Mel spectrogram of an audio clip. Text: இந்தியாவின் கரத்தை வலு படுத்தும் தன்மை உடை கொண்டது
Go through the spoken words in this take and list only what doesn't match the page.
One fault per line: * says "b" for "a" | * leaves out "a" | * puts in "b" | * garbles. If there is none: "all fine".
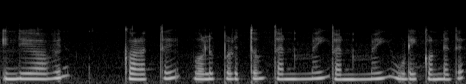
* puts in "தன்மை"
